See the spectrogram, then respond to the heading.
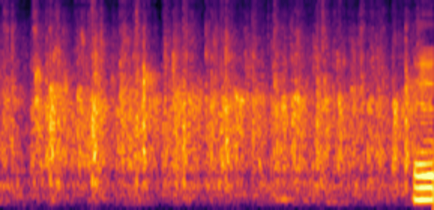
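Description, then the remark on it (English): An audience applauds the jury president as she is introduced, with dense, steady clapping that fills the whole stretch, a broad crackle of many hands, ending as a tonal sound cuts in. “On peut l'applaudir.”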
